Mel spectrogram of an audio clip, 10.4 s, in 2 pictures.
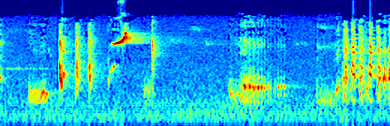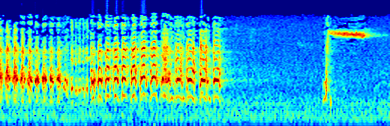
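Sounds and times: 
bird-of-paradise master song for training songbirds: 0.0 - 10.3.

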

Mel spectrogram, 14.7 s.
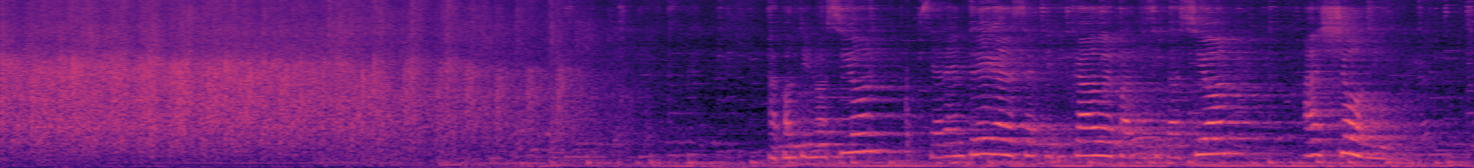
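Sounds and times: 
crowd at a pluricultural gathering in Salta applauding: 0.0 - 6.1
speech: 7.9 - 14.0.

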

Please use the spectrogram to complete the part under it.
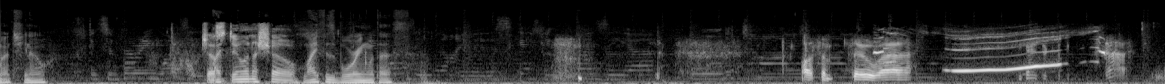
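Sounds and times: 
speech: 0.0 - 1.4, 2.0 - 4.4, 8.0 - 9.2
slide whistle: 8.8 - 11.2.

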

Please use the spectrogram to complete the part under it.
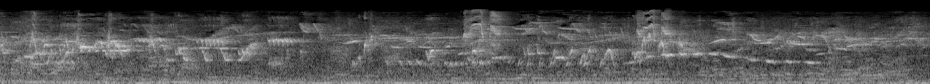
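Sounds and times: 
birds singing in a dense chorus of chirps, squawks and warbles: 0.0 - 9.2.

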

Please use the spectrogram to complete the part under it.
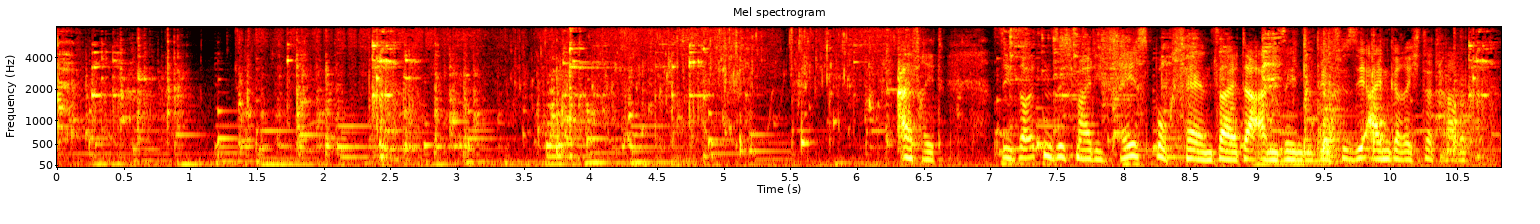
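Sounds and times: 
glasses and empty bottles clinking: 0.0 - 10.8
splashing water: 1.3 - 9.7
speech: 6.4 - 10.8.

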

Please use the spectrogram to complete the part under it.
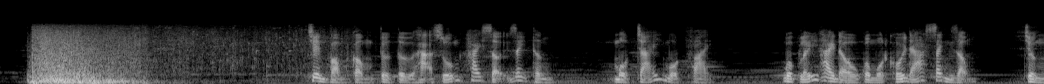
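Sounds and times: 
firecracker-like bang above a gate: 0.3 - 2.6
speech: 3.1 - 7.2, 7.8 - 10.4.

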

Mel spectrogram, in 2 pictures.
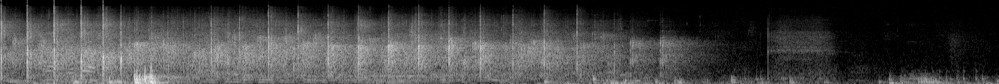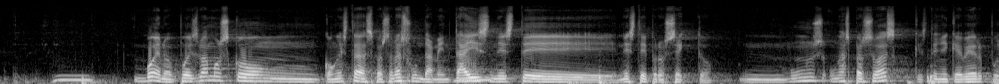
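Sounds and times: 
audience applause: 0.0 - 7.2
speech: 11.4 - 19.9.

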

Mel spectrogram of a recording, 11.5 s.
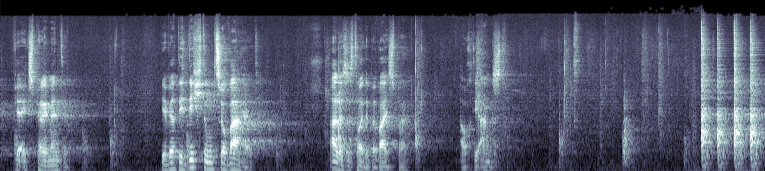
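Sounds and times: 
speech: 0.2 - 1.2, 2.4 - 4.0, 5.0 - 6.3, 6.9 - 7.6
knocking: 10.5 - 11.4.

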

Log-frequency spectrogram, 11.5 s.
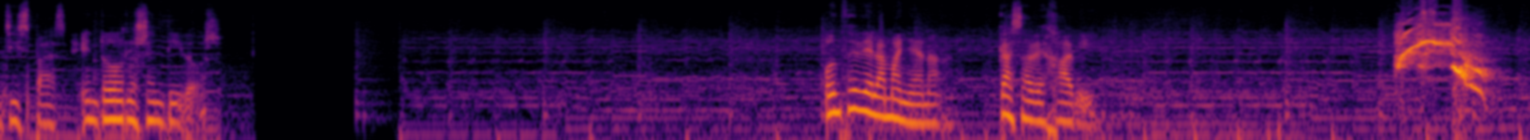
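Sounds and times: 
speech: 0.0 - 1.8, 6.2 - 8.4
woman screaming: 10.4 - 11.3.

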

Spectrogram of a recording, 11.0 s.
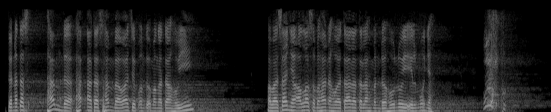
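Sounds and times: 
speech: 0.2 - 4.0, 5.4 - 8.8
sneeze: 9.7 - 10.5.

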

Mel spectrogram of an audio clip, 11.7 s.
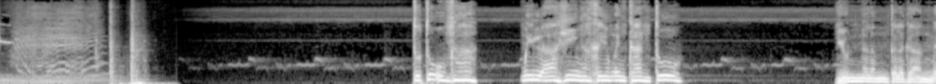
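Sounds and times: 
door being shut quickly: 0.0 - 2.2
speech: 5.2 - 8.6, 10.4 - 11.7.

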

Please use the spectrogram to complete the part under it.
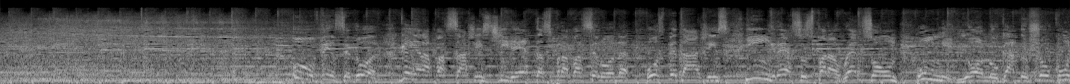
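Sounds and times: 
airplane passing overhead: 0.0 - 4.0
speech: 3.3 - 10.6.

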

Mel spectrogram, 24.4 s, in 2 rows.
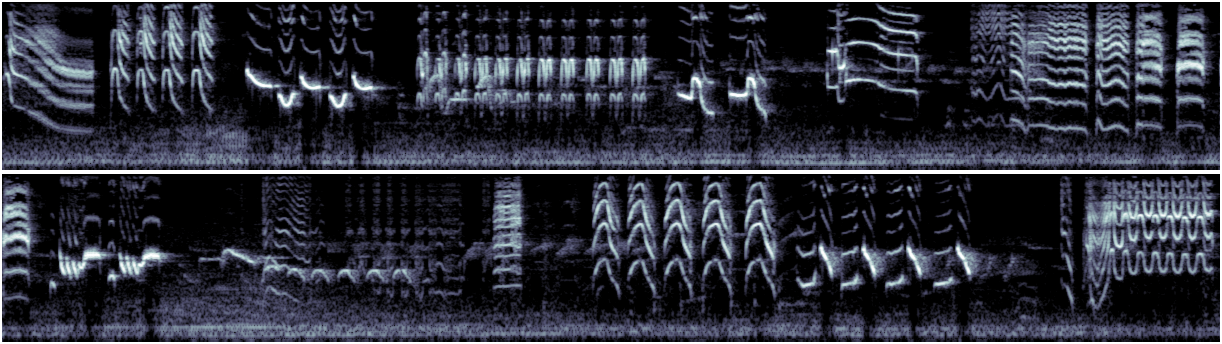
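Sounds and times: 
caged masked laughingthrush in full song: 0.0 - 24.3.

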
